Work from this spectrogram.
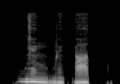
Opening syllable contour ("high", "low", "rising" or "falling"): falling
